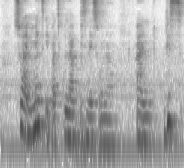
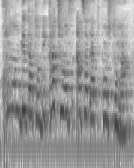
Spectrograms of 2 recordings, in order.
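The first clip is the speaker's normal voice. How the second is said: imagined boss scolding; 10 semitones higher, faster than usual. Pretend. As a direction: play the boss you braced for, snapping at a worker, all high pitch and no volume. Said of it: "I expect".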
